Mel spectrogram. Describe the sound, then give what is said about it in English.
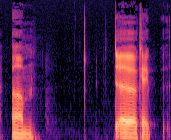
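Computer mouse clicks as someone clicks on an item: a few faint, sharp ticks falling in the gaps between louder bursts of voice. “I'm going to click on it, make sure I have the plot right.”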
